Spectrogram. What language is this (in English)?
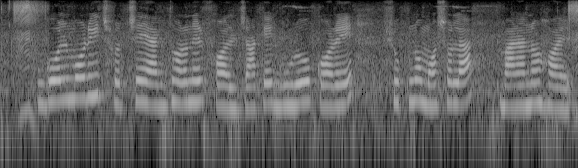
Bangla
